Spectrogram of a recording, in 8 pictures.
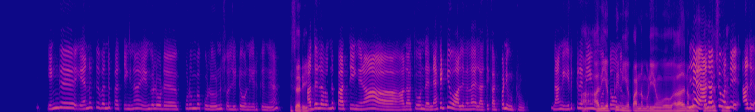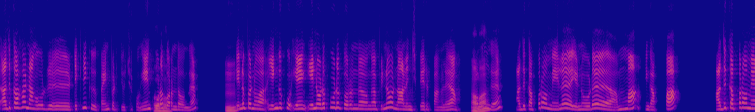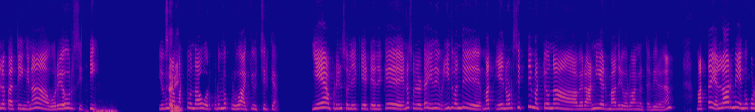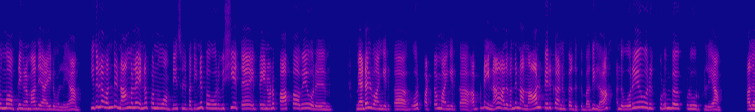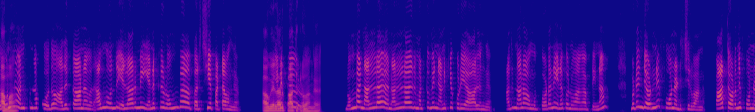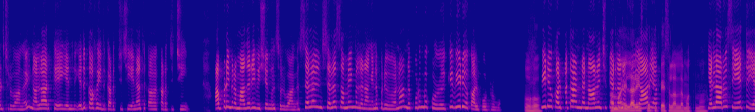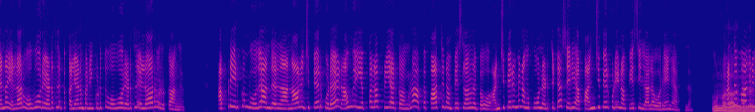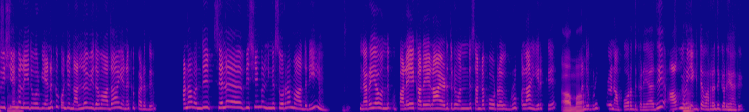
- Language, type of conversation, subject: Tamil, podcast, டிஜிட்டல் சாதனங்கள் உங்கள் உறவுகளை எவ்வாறு மாற்றியுள்ளன?
- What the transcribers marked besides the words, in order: other noise; drawn out: "பாத்தீங்கன்னா"; in English: "நெகட்டிவ்"; drawn out: "ஒரு"; chuckle; laughing while speaking: "அவுங்களும் என்கிட்ட வர்றது கிடையாது"; chuckle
